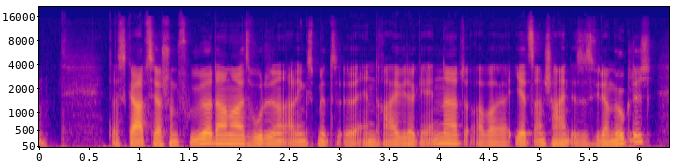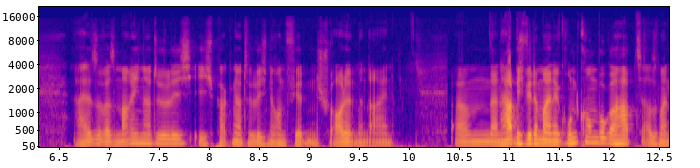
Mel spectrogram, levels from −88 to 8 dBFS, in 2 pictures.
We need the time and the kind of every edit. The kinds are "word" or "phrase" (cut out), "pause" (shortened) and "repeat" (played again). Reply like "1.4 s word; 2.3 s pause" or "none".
10.4 s pause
